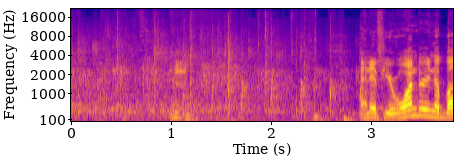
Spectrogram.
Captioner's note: laughter; clapping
